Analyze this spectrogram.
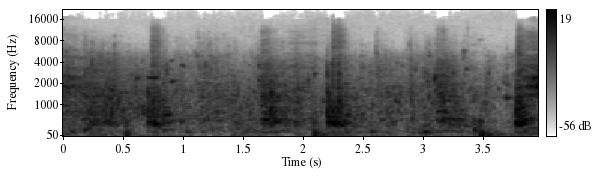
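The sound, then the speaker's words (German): Oars dip and pull through water in a steady rhythm, with bright splashy strokes roughly every half second to second over a continuous wash of moving water, as a boat is rowed faster toward a man swimming in the water. “Schneller, rudert schneller.”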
